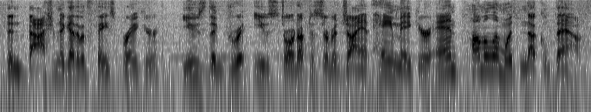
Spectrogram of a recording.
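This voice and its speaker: Lively upbeat male game narrator. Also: on the high side, fairly quick, soft background music. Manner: upbeat, playful announcer delivery. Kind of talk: scripted promotional narration.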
